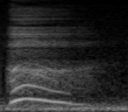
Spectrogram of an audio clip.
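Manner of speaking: a sharp high gasp; crowd gasp. Acted. Crowd watching the dragon crash down, sharp gasp. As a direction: gasp in shock as the dragon falls. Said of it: "The crowd gasped".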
